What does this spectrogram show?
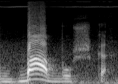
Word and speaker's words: бабушка: Stress the ba, first syllable. Бабушка.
